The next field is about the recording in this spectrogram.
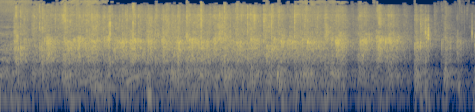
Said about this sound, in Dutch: Een applaus alstublieft.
